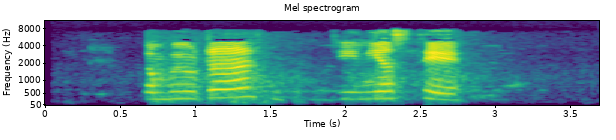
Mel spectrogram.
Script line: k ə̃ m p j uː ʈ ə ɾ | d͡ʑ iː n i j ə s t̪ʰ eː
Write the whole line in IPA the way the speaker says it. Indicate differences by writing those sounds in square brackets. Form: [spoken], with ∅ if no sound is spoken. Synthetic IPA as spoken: k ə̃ m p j uː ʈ ə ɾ | d͡ʑ iː n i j ə s t̪ʰ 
